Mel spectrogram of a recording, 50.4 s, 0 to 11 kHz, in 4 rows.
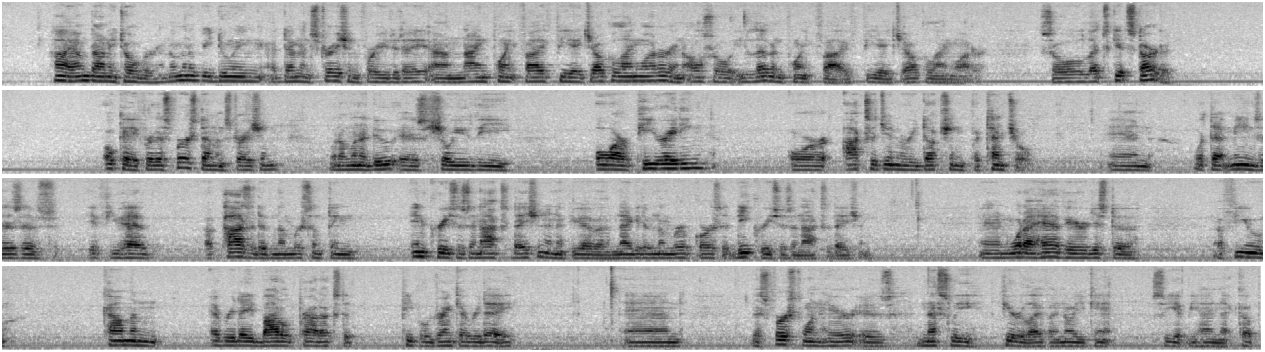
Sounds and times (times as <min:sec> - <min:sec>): Speech: 0:00.5 - 0:11.8, 0:13.6 - 0:17.8, 0:18.6 - 0:19.8, 0:20.5 - 0:23.0, 0:23.6 - 0:34.0, 0:35.0 - 0:36.7, 0:37.4 - 0:38.1, 0:38.8 - 0:43.1, 0:44.0 - 0:44.7, 0:45.3 - 0:50.4.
